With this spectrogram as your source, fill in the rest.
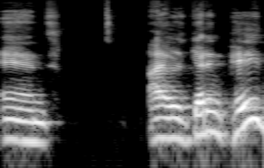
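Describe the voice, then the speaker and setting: A man speaks in an ordinary speaking voice at medium pitch. His intonation is lively. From New York City. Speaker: youth soccer coach. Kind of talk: podcast interview.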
